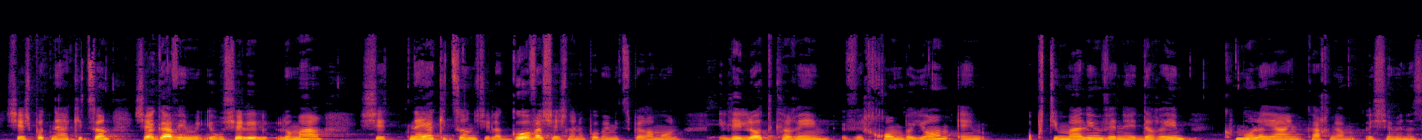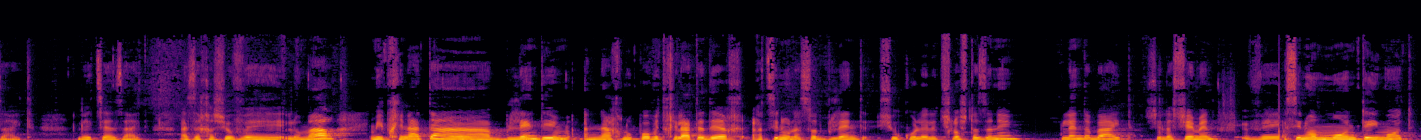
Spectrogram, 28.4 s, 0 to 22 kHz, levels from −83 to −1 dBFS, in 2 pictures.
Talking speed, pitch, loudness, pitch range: 120 wpm, 190 Hz, -21 LUFS, 175-215 Hz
